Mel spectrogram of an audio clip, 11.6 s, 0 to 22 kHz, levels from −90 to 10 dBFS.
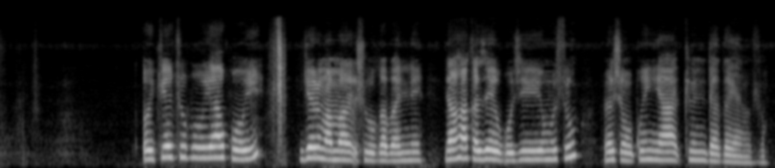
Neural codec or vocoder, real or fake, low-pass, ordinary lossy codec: codec, 44.1 kHz, 2.6 kbps, SNAC; fake; 14.4 kHz; AAC, 64 kbps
